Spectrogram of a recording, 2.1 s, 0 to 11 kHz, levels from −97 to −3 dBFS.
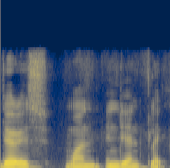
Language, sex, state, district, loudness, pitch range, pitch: English, male, Arunachal Pradesh, Longding, -18 LUFS, 105-115 Hz, 110 Hz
